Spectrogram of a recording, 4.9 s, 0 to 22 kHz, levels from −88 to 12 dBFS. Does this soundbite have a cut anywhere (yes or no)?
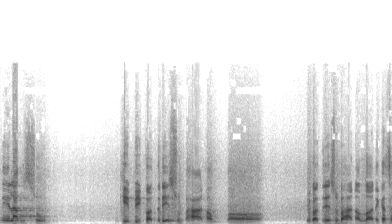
no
